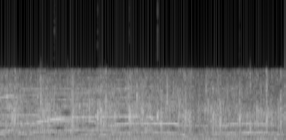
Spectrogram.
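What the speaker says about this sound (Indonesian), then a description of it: "Mau tepuk tangan buat Devi" A television late-night show studio audience applauding and cheering, with whoops and shouts over steady clapping, loud and continuous, with a tonal music bed running underneath.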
